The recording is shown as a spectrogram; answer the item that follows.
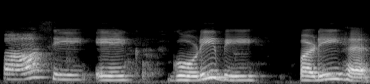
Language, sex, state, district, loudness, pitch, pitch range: Hindi, female, Punjab, Fazilka, -15 LUFS, 205 Hz, 195-235 Hz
